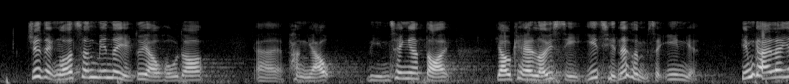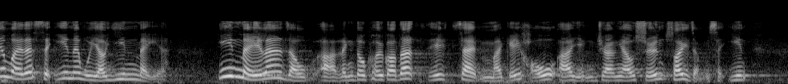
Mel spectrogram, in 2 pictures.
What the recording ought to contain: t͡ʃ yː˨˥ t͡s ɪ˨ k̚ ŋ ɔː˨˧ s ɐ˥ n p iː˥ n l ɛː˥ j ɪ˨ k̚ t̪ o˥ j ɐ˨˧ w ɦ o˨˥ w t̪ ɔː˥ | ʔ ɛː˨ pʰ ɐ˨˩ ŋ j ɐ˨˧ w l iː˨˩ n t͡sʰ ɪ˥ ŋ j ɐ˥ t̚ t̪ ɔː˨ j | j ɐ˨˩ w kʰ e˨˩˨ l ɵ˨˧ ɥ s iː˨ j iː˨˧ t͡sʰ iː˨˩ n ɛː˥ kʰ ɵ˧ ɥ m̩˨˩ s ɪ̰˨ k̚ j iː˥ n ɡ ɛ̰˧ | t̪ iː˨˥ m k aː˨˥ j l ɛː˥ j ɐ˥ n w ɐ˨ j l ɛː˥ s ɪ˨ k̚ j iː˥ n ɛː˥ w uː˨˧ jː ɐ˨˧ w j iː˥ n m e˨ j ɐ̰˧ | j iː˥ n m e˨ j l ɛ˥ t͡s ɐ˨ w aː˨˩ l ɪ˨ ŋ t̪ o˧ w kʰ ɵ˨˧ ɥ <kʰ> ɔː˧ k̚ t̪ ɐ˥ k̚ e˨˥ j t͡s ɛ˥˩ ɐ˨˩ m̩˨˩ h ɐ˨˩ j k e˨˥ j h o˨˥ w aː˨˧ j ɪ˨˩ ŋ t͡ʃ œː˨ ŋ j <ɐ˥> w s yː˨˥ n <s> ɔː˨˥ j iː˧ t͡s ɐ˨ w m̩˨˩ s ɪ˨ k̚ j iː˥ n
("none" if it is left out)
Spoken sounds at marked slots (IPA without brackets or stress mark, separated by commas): k, ɐ˨˧, s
